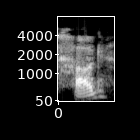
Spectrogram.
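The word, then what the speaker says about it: Hugg: So I've been named this project Hug, like Hug. HU double G, but the second G, as you know, was silent.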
